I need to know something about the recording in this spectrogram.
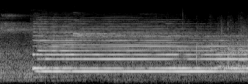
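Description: Basketball scoreboard horn sounding the end of the game: a loud, steady two-tone blare that starts abruptly about a third of a second in.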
